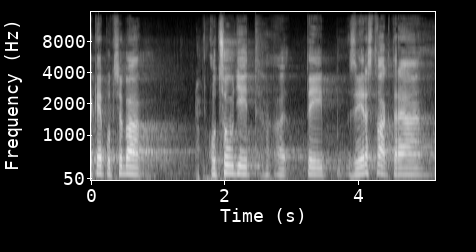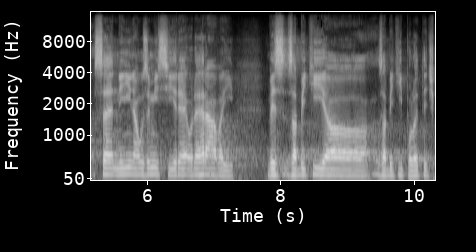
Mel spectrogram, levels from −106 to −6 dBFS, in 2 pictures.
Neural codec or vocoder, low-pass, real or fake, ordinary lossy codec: vocoder, 44.1 kHz, 128 mel bands every 512 samples, BigVGAN v2; 14.4 kHz; fake; AAC, 96 kbps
